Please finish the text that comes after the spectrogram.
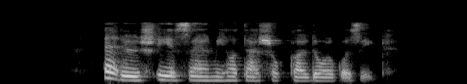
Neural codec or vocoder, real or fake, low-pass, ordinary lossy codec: none; real; 7.2 kHz; MP3, 64 kbps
